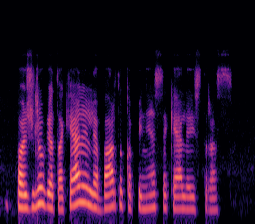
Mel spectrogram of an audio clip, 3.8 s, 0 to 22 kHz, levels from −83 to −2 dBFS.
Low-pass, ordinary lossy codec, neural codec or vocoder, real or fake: 7.2 kHz; Opus, 16 kbps; none; real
